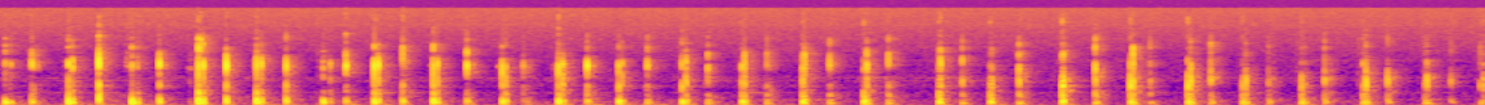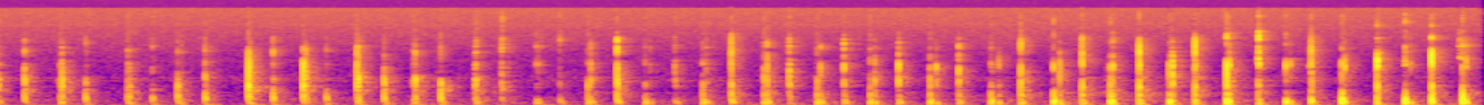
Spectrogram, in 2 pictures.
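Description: Fingertips and nails rapidly tap and scratch a grey and white NMD sneaker, hollow and empty and held upright in one hand, with a fabric knit upper on a foam Boost sole. The result is a steady run of quick, dull, low thumps with very short decay and faint soft scratching, continuing throughout.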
